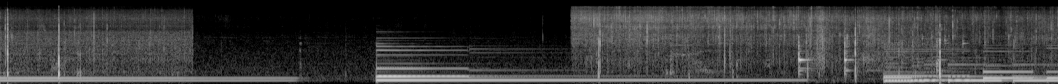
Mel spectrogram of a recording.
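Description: Bacon frying in a cast iron skillet, sizzling with scattered crackles, under background music of long held chords. The music drops out briefly about three seconds in, and the sizzling is strongest in the second half.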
